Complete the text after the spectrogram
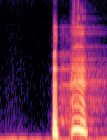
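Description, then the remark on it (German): A voiced yawn from a person stretching: a short sharp intake followed by a longer, drawn-out tonal exhale that trails off, heard alone against quiet background. “Ich strecke mich gerade noch so ein bisschen durch, gähne einmal durch.”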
